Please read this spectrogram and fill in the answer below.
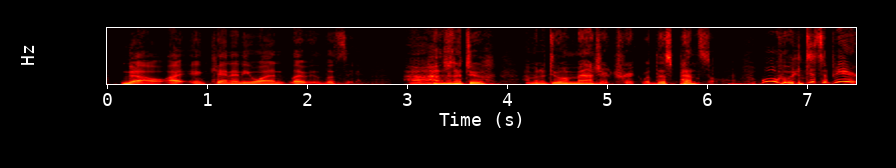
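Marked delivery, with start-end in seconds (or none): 3.1-7.5 swooping sing-song villain voice, pitch swinging up and down. Trying the pencil trick line when asked: Heath Ledger Joker voice. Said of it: "Can you do Heath?".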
